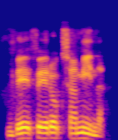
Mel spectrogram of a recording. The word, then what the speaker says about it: deferoxamina: Que nos acostumbramos a pronunciarlo como no es, entonces no es DES, sino DF, deferoxamina, ¿ok?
